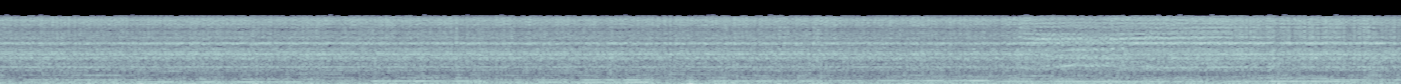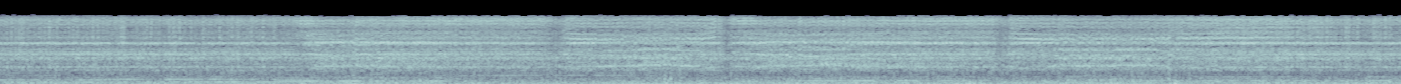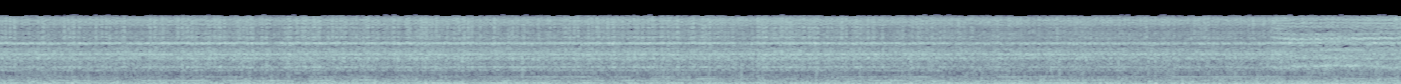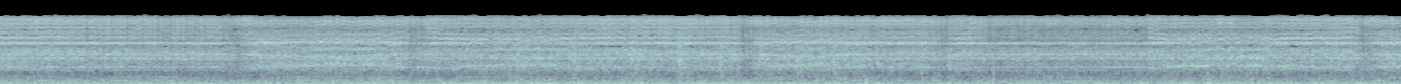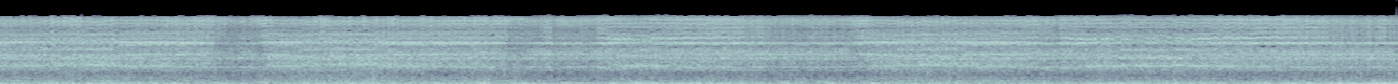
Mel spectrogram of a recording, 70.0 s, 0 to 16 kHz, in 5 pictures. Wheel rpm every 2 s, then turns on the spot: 200, 200, 200, 200, 200, 190, 200, 200, 200, 200, 200, 200, 190, 200, 200, 200, 200, 200, 200, 200, 200, 200, 200, 190, 200, 200, 200, 190, 200, 200, 200, 200, 200, 200, 200.
none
